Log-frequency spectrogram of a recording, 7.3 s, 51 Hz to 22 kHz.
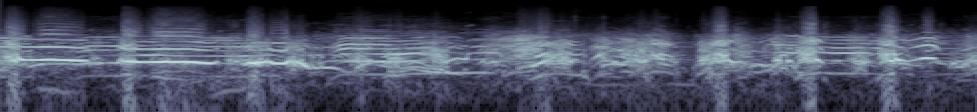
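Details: Husky teams of four dogs waiting at a sled race start in Rendlesham, January 2016, analogue cassette recording: continuous overlapping whines, yips and howl-like barks from many dogs, with sudden loud bark bursts breaking through the excited din.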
